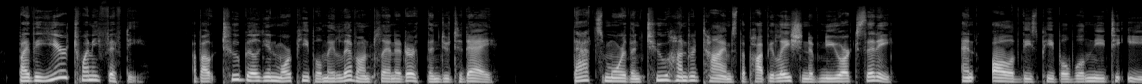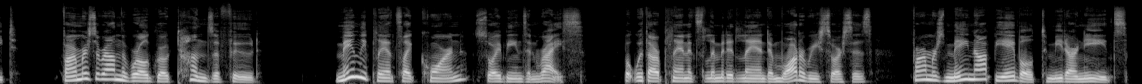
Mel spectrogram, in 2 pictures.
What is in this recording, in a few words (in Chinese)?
美式英语女声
